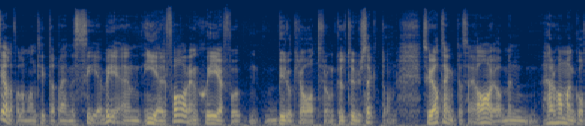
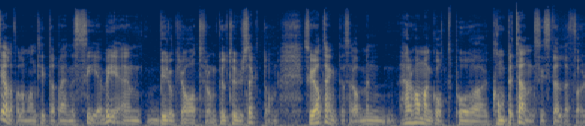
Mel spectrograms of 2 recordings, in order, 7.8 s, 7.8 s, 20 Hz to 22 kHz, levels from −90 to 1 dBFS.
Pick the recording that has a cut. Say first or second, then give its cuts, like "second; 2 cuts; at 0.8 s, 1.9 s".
second; 3 cuts; at 1.9 s, 4.7 s, 6.1 s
